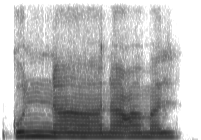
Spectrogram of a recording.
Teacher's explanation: How should we pronounce this alif? It's 2 counts, prolonged 2 counts. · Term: Alif mad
